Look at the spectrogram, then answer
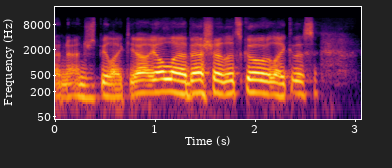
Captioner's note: speaks foreign language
